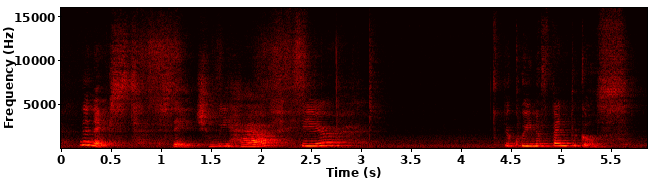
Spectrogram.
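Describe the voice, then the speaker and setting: A woman's high-pitched, very slow speech with lively intonation, long, frequent pauses and noticeable background noise. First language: not English. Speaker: tarot card reader. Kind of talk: tarot reading to camera.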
